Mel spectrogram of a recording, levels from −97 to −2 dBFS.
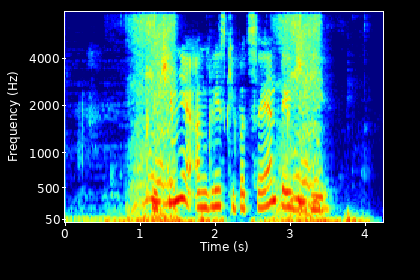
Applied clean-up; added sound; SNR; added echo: classical method log-MMSE.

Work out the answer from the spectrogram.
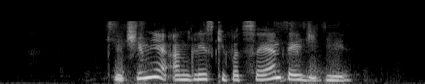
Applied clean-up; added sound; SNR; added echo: neural separator model SepFormer DNS4.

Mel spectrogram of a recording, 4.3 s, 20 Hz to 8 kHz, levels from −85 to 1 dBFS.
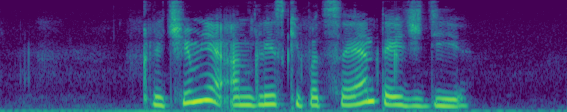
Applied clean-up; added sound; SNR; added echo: none; none; none; none.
